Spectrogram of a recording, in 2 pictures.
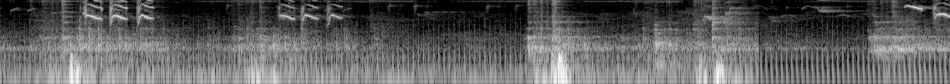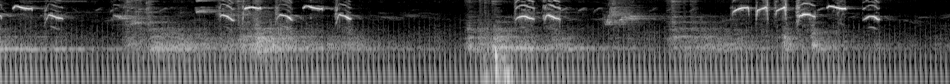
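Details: Wild cinereous tit in its natural habitat, singing phrases of two to five high, piercing whistled notes. The phrases repeat every second or two across the recording, over low thumps and a faint hum.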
